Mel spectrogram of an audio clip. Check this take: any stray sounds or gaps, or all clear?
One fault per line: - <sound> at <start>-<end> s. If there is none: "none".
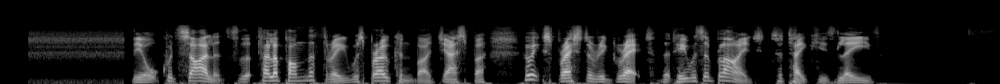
none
